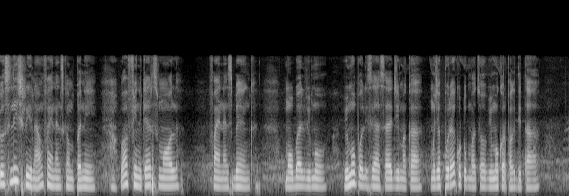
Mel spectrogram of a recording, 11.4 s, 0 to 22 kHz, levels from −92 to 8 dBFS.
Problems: constant background noise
